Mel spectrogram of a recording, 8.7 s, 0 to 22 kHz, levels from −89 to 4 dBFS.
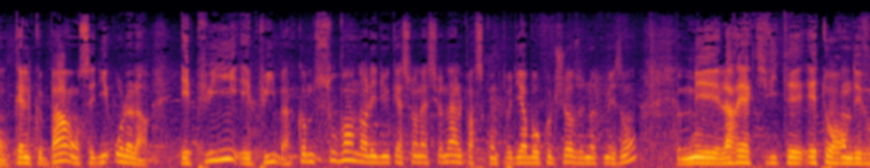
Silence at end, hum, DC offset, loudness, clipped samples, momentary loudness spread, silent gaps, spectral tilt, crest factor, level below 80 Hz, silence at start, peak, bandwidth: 0 s; none; under 0.1%; -17 LUFS; under 0.1%; 9 LU; none; -6 dB/octave; 14 dB; -40 dBFS; 0 s; -4 dBFS; 16.5 kHz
